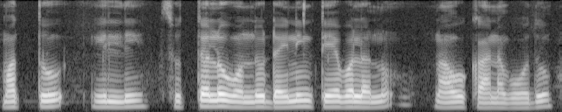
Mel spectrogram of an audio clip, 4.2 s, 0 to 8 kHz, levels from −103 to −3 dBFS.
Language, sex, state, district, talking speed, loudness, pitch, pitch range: Kannada, male, Karnataka, Koppal, 130 wpm, -18 LUFS, 145 Hz, 140-155 Hz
